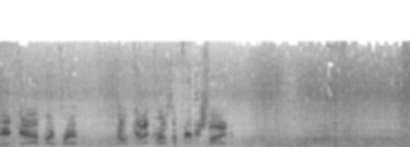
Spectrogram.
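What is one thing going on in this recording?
A sports car engine hums steadily at high speed.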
